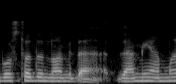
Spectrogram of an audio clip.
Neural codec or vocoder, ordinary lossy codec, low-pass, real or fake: codec, 16 kHz, 4.8 kbps, FACodec; none; none; fake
